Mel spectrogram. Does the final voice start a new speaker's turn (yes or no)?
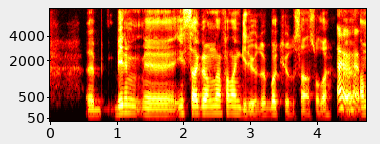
no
